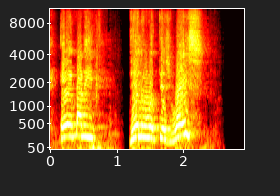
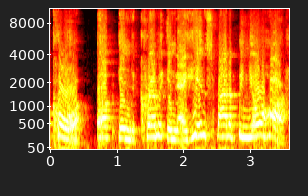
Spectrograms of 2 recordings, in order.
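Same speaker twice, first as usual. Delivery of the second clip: ordinary talk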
